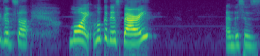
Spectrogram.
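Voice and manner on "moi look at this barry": very loud, high-pitched Australian accent. Announcing a bit, the speaker starts it in an aussie accent. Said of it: "I'll do this in an Aussie".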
